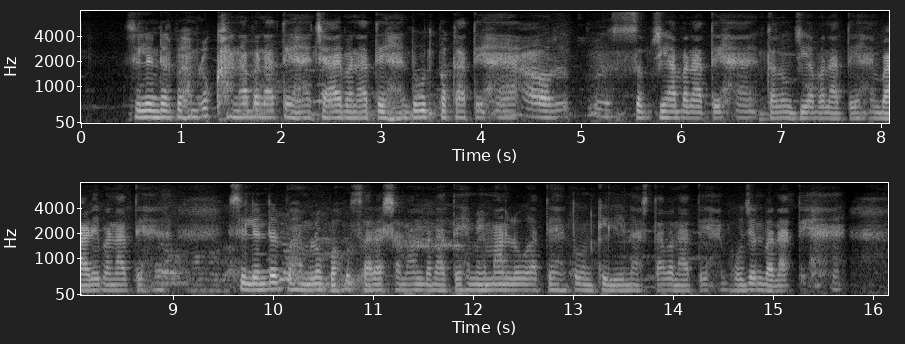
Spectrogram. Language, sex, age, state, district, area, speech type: Hindi, female, 60+, Uttar Pradesh, Chandauli, urban, spontaneous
